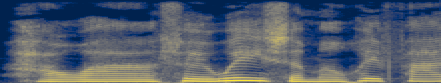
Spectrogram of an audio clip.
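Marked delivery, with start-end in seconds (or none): none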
